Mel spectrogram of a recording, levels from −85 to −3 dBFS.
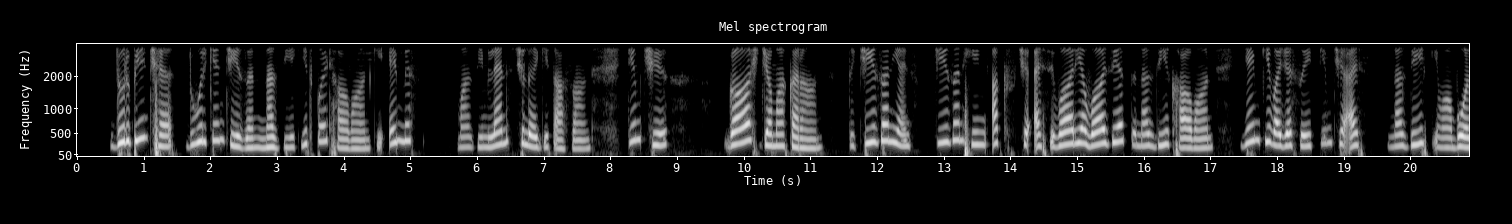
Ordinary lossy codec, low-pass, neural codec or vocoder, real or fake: none; 3.6 kHz; none; real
